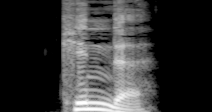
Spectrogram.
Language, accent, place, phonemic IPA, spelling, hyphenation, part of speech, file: German, Germany, Berlin, /ˈkɪndə/, Kinde, Kin‧de, noun, De-Kinde.ogg
- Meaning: dative singular of Kind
